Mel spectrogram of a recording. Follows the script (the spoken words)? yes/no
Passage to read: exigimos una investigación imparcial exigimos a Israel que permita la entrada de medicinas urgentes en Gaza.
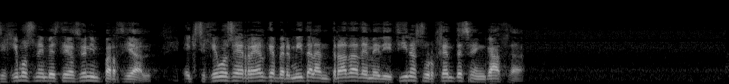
yes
